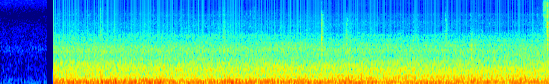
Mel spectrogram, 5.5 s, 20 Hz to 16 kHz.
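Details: 2009 Mazda BT-50 / Ford Ranger PK PJ diesel on a road test after a faulty MAP sensor was replaced and codes P0107, P2227, P2263 and P0101 were cleared, fixing limp mode: smooth, steady low rumble with road noise and no surging or hesitation; it runs normally.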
